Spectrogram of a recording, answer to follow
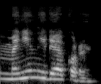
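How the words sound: The voice falls at the end, like a statement.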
